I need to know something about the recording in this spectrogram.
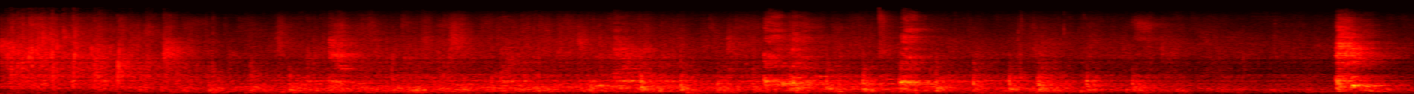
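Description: A crowd of children murmurs in a large echoing hall.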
